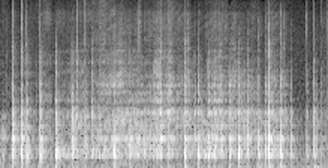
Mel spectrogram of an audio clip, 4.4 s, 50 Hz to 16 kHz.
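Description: Both hands, with long fingernails and a flower ring on one hand, tap and drum on a large, solid, dark-stained wooden tabletop. There are 19 short, dry, hollow knocks in an irregular rhythm, each centred near 330 Hz and dying away almost instantly. Soft fingertip and nail brushing fills the gaps between them.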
